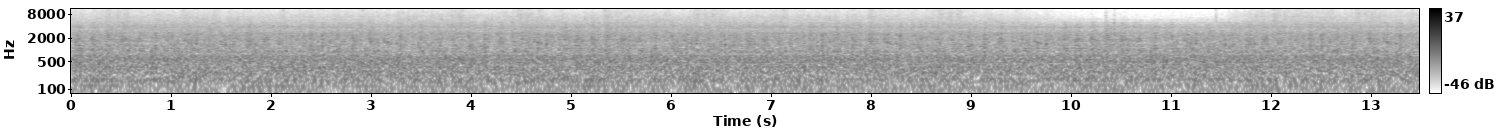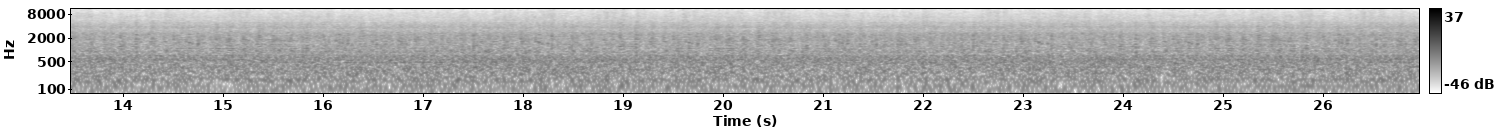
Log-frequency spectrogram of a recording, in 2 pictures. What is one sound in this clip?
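A combine harvester engine drones steadily from inside the cab.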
